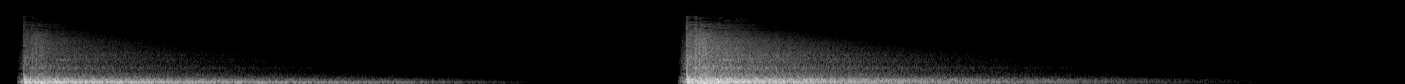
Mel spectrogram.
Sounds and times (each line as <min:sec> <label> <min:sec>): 0:00.2 Bombastic thump 0:04.2
0:06.8 Bombastic thump 0:11.4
